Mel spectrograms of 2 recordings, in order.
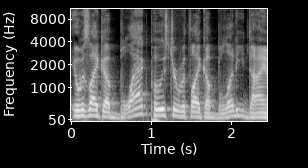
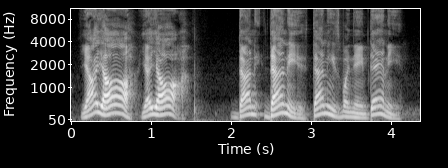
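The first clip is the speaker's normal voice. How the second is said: bad put-on South African accent; 4 semitones higher than usual. Recommending a movie and imitating its lead actor: Leonardo DiCaprio South African accent. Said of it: "he kinda talks like this".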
